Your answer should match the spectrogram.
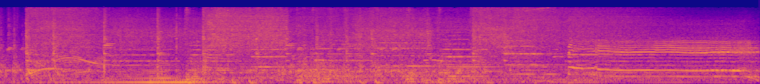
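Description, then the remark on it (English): Steady, loud steam hissing from a school's heating valves, with bursts that swell and cut off, layered with whistling, pipe-like tones and low rumbling underneath. No voices. “All right, full of hot air, much like those valves.”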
